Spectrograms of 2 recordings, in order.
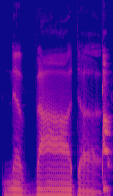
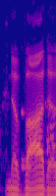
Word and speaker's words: Nevada: Just so you know, it's pronounced Nevada. Nevada.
